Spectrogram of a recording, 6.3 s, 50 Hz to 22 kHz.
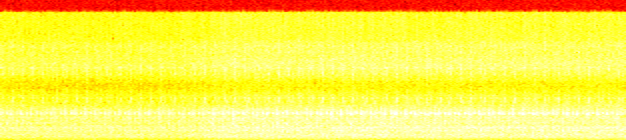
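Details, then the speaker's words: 2018-2024 Buick Enclave 3.6L V6 at first start after spark plug change and intake manifold reinstall: fast, even, crisp light ticking about four times a second over a quiet idle; normal fuel injector tick. "got noisy fuel injectors. We can hear them just uh going crazy down there"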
